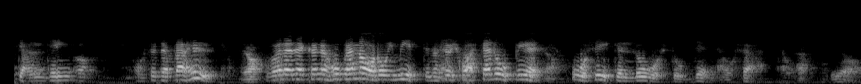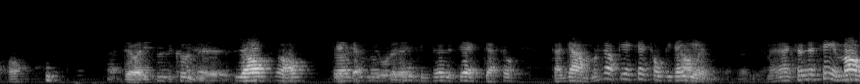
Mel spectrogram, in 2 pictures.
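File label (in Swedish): Veddige Halland, Svenska sagor dialekter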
